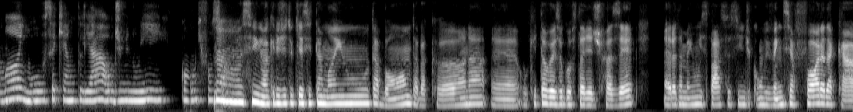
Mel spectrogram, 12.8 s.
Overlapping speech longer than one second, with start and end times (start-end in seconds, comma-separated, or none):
none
